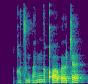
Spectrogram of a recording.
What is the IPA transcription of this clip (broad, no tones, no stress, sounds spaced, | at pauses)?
q a̤ t͡s ṳ n ʔ a̤ n ŋ ɡ ə qʼ o ʔ œ c ɛ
